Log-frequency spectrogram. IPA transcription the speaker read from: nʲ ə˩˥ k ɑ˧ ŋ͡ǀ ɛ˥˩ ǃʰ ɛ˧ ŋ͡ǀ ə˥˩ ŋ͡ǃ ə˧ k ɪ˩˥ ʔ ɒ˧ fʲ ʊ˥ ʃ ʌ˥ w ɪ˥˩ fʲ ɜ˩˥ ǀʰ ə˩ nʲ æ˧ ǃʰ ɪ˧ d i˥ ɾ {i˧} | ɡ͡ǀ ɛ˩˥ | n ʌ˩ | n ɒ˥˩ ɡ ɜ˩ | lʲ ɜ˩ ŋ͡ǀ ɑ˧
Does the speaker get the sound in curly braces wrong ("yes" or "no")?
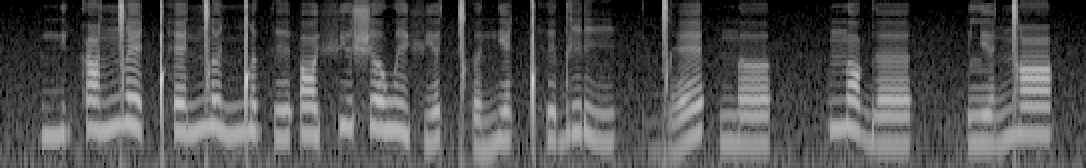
no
